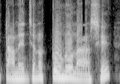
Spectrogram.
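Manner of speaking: ordinary talk, nothing marked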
